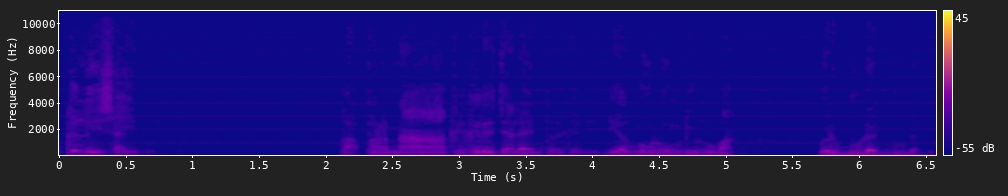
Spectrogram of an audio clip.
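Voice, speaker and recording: A male pastor preaching a sermon, telling stories dramatically and acting out the people in them with sudden loud bursts. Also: a little high, sing-song, moderate pace, creaky, a little hiss or hum. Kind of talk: sermon with storytelling. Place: church.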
